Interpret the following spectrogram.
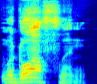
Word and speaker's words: McLaughlin: Jaleel McLaughlin. Jaleel McLaughlin. No G. It rolls off the tongue. Soft G. No G.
